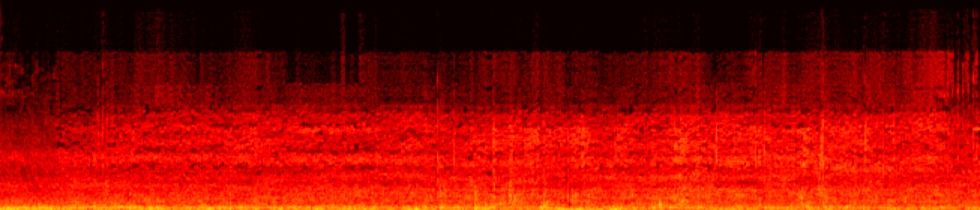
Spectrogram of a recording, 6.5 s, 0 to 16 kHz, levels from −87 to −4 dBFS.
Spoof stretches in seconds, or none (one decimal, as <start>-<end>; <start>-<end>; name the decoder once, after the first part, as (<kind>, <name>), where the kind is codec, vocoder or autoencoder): 0.4-0.9 (codec, SNAC); 1.4-1.9; 2.4-6.0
